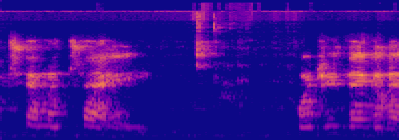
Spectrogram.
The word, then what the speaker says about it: Timothée: I think that's how you say his name, Timothée.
